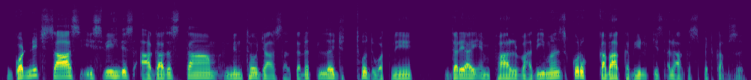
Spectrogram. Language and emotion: Kashmiri, neutral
